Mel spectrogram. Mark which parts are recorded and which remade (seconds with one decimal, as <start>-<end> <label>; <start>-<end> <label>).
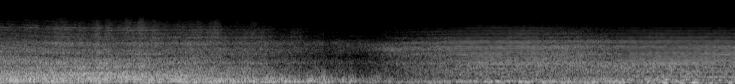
0.0-4.5 recorded; 4.5-5.4 remade; 5.4-6.2 recorded; 6.2-7.4 remade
